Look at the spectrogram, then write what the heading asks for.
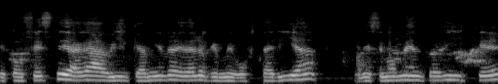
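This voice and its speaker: At a moderate pace, a woman speaks in an unremarkable speaking voice at a medium pitch. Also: fairly even intonation. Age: 60s. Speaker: retired teacher, radio storyteller. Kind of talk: interview, casual explanation.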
